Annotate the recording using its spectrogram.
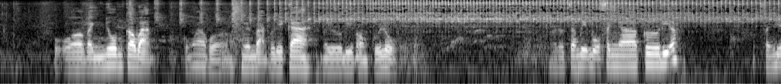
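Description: A bicycle freewheel ticks as a wheel spins.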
